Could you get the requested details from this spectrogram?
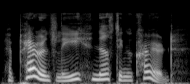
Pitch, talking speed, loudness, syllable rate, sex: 225 Hz, 95 wpm, -17 LUFS, 5.8 syllables/s, female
